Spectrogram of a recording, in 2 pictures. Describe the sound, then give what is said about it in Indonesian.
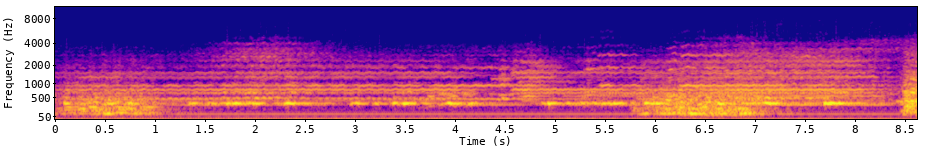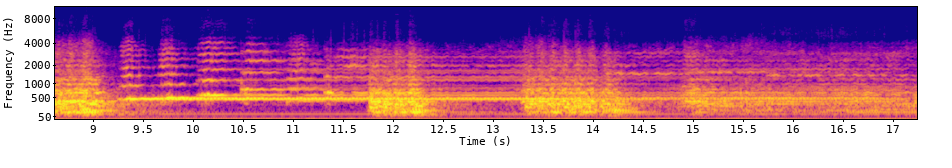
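A horse-drawn carriage rolls by with a steady hum of wheels, while a horse neighs and whinnies several times, loud and shrill, with no voices. “Sejak tadi kereta kuda itu mengikuti kemana aku pergi.”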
